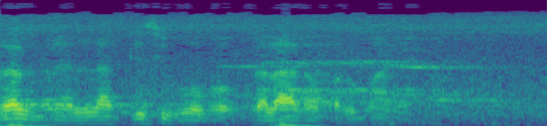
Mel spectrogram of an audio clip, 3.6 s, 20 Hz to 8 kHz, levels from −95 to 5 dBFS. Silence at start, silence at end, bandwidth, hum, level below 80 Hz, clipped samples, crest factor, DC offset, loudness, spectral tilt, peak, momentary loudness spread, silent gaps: 0 s; 0 s; 7.2 kHz; none; -46 dBFS; under 0.1%; 20 dB; under 0.1%; -22 LUFS; -6 dB/octave; -2 dBFS; 17 LU; none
